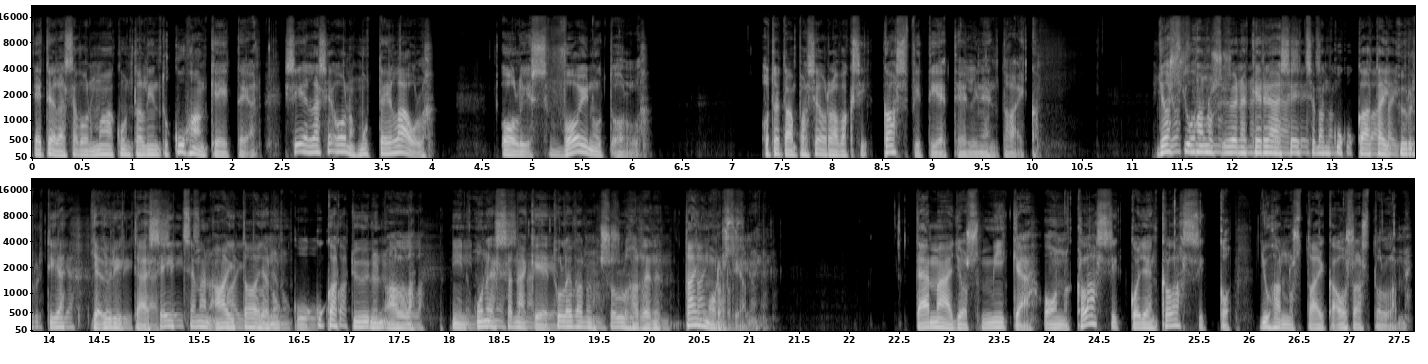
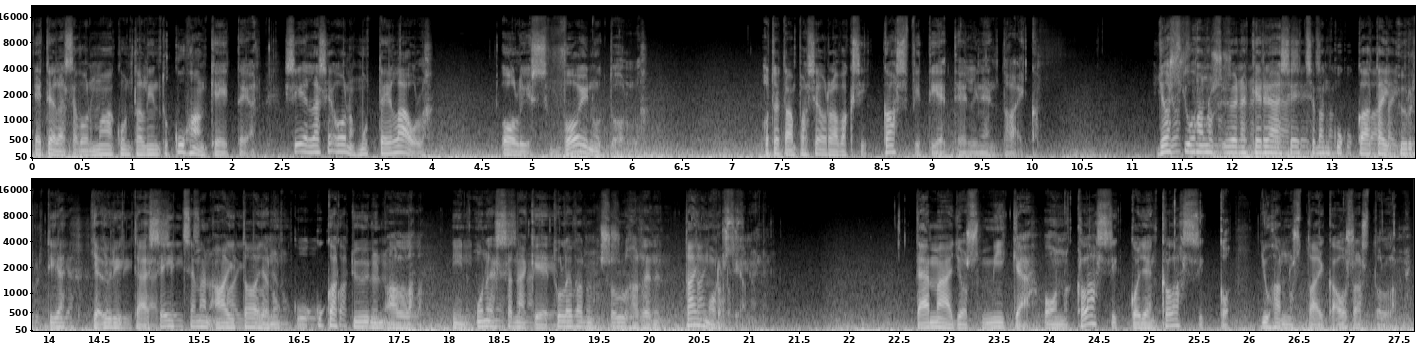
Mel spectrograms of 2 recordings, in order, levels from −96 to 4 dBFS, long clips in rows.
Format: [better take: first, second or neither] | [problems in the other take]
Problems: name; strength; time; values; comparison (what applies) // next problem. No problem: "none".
first | low rumble; noticeable; throughout; 20 dB below the speech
